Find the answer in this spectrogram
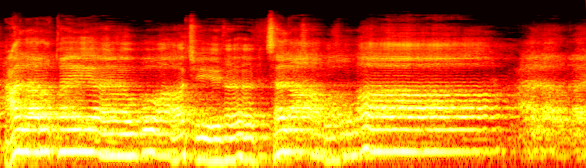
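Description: A male radood chanting a Shia mourning lament (latmiya) into a microphone, holding long notes that step and slide between pitches, with brief breaths between phrases.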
